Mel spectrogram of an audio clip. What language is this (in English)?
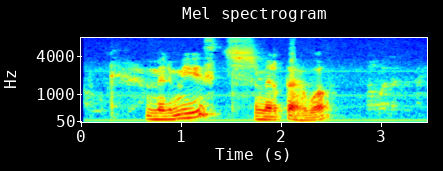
Kabyle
